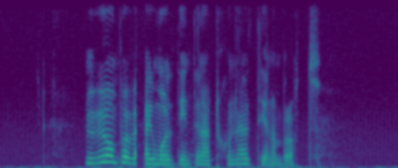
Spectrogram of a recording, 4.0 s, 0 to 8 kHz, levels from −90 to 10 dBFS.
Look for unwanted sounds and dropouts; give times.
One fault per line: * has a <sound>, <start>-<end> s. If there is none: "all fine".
* has a dropout, 1.4-1.5 s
